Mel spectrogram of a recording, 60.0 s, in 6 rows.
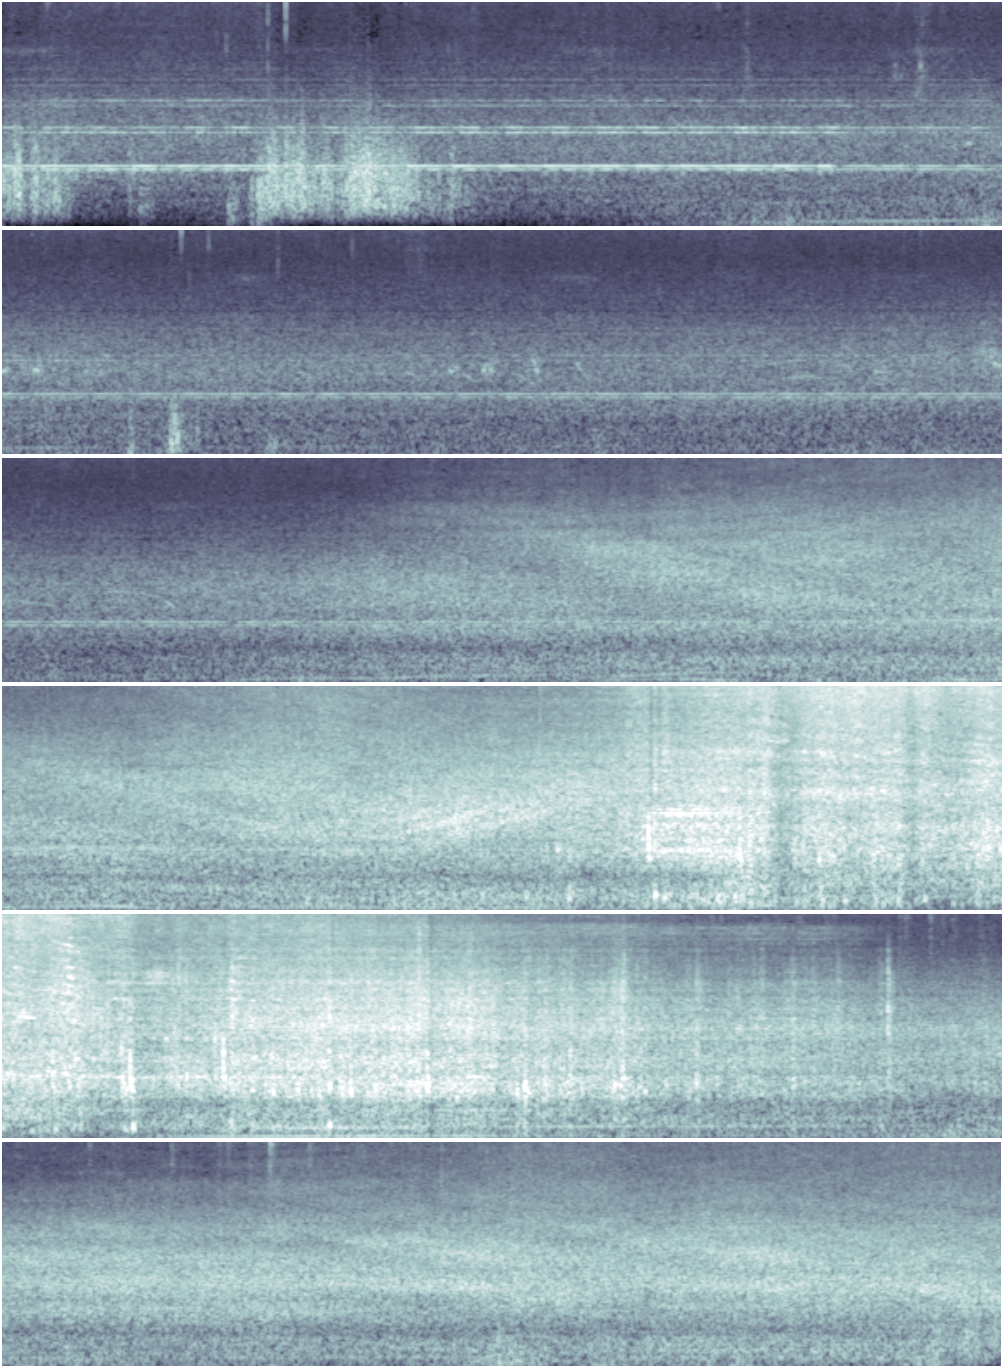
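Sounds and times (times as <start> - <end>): electric train passing: 0.0 - 59.9
wheels clacking over rail joints: 34.7 - 53.5.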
